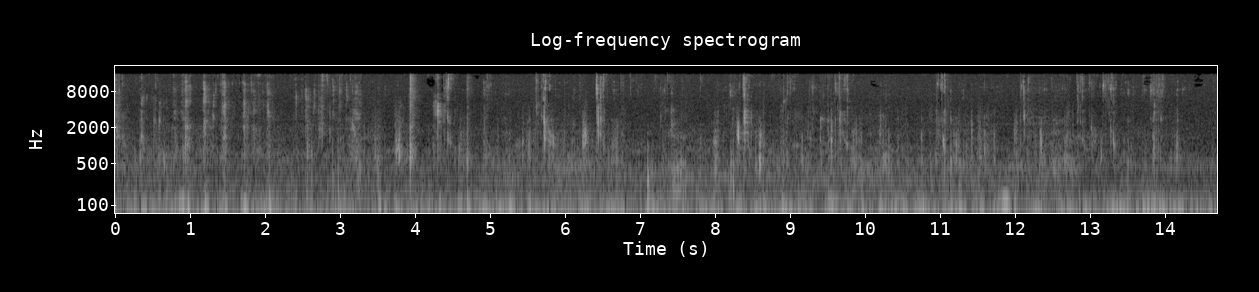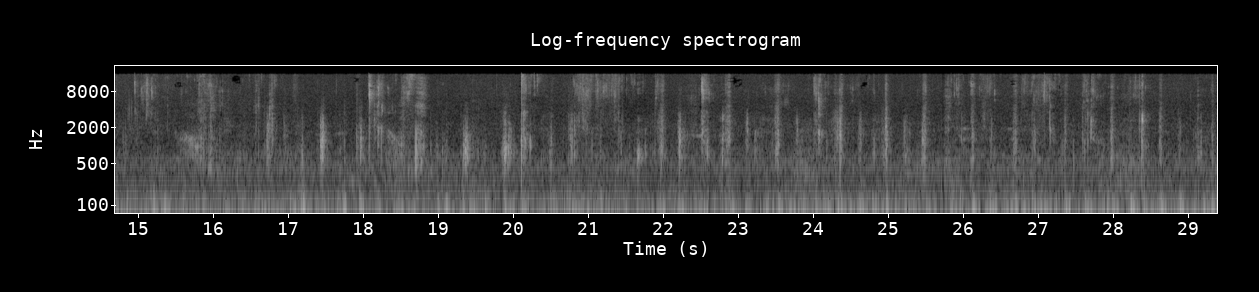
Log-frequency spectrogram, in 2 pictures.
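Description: Close-miked eating: chewing and biting on boiled egg and curry-soaked rice eaten by hand, heard as a dense run of small, irregular wet clicks. A steady low hum runs underneath.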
